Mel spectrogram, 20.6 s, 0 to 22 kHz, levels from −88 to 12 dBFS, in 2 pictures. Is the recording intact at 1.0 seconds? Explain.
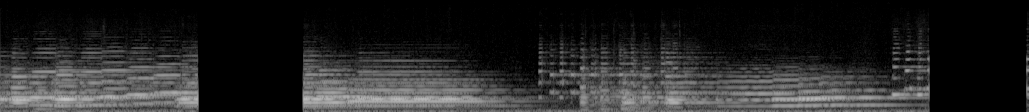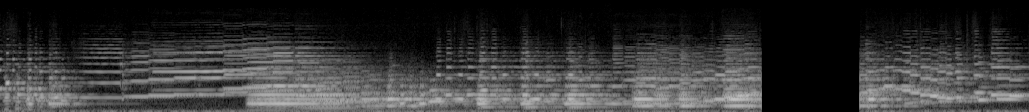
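Yes, at 1.0 seconds the music plays through intact, with no dropout, click, distortion or other fault at that moment.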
